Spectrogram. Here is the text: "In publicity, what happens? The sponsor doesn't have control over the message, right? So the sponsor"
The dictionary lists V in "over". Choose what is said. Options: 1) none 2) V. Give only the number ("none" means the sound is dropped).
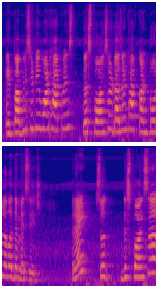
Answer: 2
